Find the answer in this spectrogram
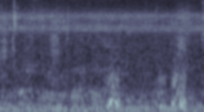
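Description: Two short vocal calls from macaque monkeys, about a second in and again near the end, over a steady high hiss.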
